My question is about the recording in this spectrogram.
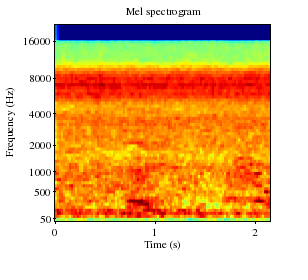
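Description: Steady hiss of hall noise with faint voices of the congregation murmuring during a pause in the preaching.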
